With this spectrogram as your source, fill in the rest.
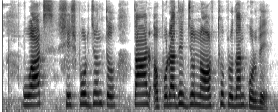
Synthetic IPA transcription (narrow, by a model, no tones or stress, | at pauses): waʈsʃeʃpɔɾd͡ʑont̪ot̪ãɾɔpoɾad̪ʱeɾd͡ʑonːoɔɾt̪ʰopɾod̪ankoɾbe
